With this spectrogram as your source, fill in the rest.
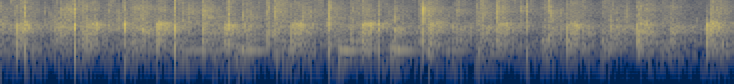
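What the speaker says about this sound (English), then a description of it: "Very well-deserved applause for our parents." Graduation ceremony audience applauding parents at a college commencement, a dense, steady wash of many hands clapping at moderate distance, with scattered voices and cheers mixed in throughout.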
